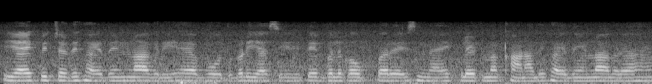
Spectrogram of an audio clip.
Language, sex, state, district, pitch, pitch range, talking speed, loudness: Hindi, female, Haryana, Jhajjar, 165 Hz, 160-170 Hz, 240 wpm, -16 LUFS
